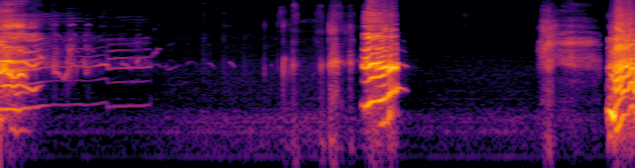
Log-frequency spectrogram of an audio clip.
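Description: A voice mimics a duck's quack, a short burst of nasal honking sounds standing alone after a pause, with a second quacky vocal burst shortly after.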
